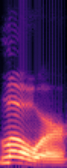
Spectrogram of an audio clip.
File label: "lower", female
